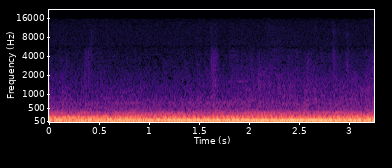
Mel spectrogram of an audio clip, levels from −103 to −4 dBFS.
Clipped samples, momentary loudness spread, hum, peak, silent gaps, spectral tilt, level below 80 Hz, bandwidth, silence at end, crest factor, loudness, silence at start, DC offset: under 0.1%; 4 LU; none; -12 dBFS; none; -11.5 dB/octave; -26 dBFS; 0.9 kHz; 0 s; 10 dB; -26 LUFS; 0 s; under 0.1%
